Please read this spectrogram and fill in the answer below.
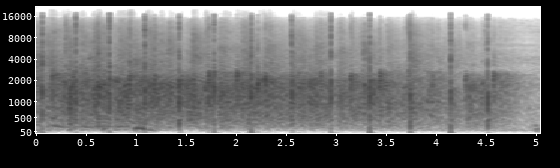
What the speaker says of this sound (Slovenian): Pa en aplavz mogoče za njega.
